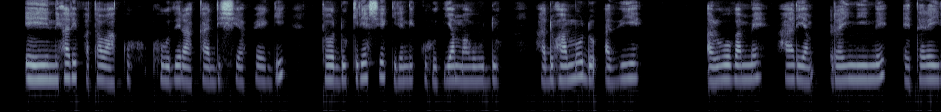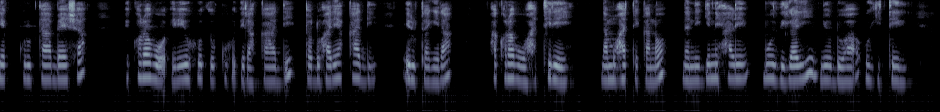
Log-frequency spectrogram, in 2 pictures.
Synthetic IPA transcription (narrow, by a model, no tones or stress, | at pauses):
enehaɾefatawako | hoðeɾakadiʃiafɛɡi | tɔdokeɾeaʃiekiɾɛnekohuðiamaudo | hadoɦamodoaðie | aɾoɣamɛ | haɾea | ɾainineː | tɛɾɛiɾɛkoɾutaβɛːʃa | ekɔɾaɣɔʔeɾeohoðokohoðeɾakaːditɔːdohaɾeakadi | eɾutaɣeɾa | hakɔɾaɣohatʰiɾe | namohatekanɔ | naniːɡenehaɾemoðiɣaɾineodowaoɣiteɾi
